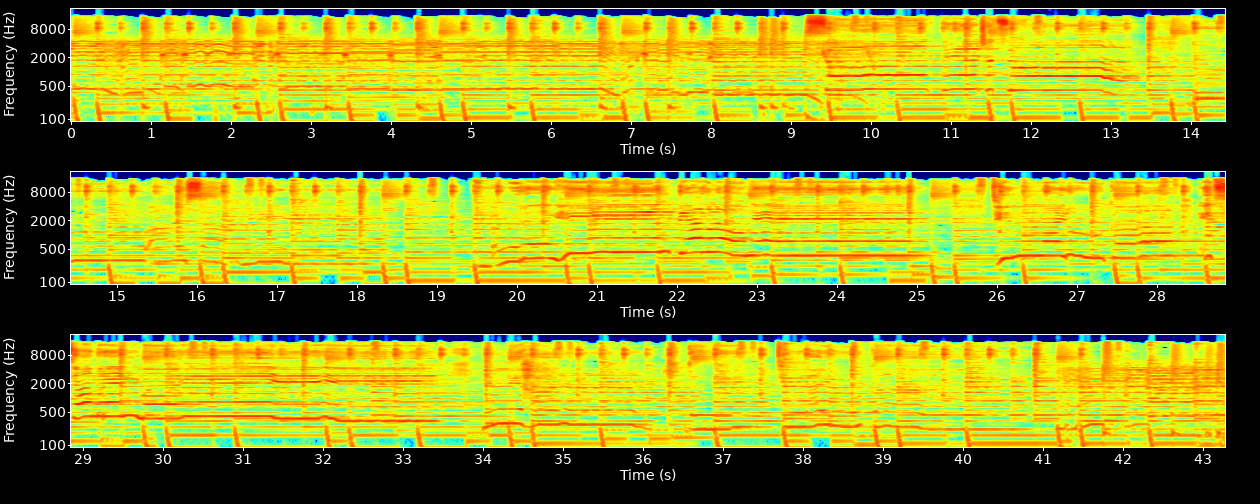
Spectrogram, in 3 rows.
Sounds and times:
Music: 0.0 - 43.2.

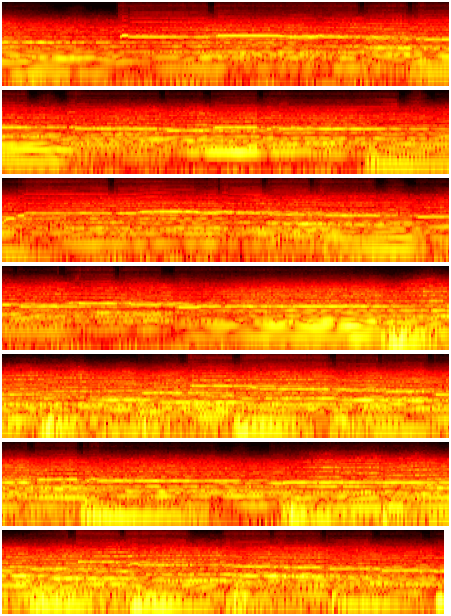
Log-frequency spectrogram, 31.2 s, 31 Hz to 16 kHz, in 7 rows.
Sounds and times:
Music: 0.0 - 31.2.

